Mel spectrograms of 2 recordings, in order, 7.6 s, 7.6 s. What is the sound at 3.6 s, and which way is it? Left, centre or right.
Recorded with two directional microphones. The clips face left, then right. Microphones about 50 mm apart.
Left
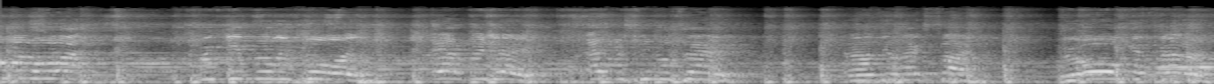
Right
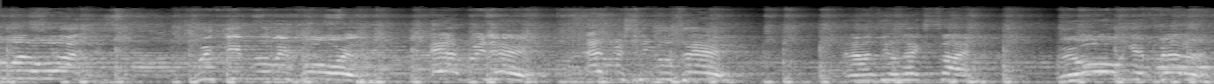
Music, right.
